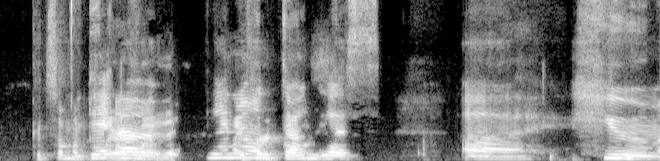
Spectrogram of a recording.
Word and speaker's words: Hume: someone done this uh Hume I believe Daniel's pronounced you but spelled home yeah yeah that's that's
